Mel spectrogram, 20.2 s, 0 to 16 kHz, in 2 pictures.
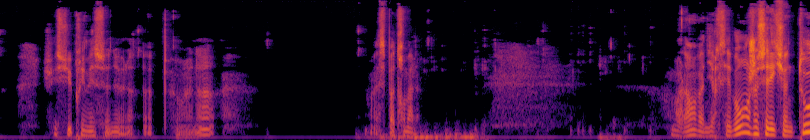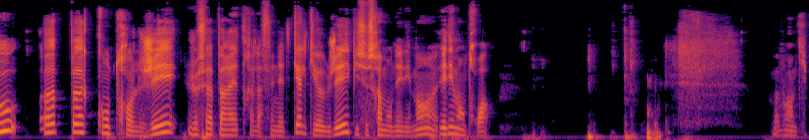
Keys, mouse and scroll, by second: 1.1 ctrl+alt+click, 1.7 click, 3.3-4.5 drag, 4.7 F2, 5.9 F1, 6.7 click, 7.1 middle click, 7.1 scroll up 2, 7.3 middle click, 7.6 s, 7.8 middle click, 9.5-10.5 drag, 11.9 ctrl+g, 12.6 ctrl+shift+l, 14.4 click, 14.5 click, 15.2-17.3 typing, 17.9 Return.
